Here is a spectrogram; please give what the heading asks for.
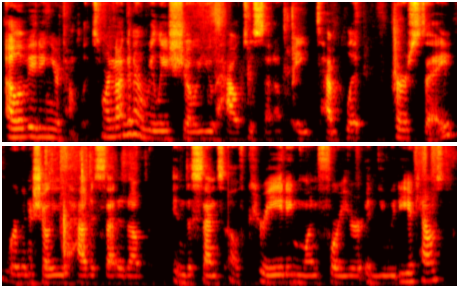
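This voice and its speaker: A woman's voice: fairly low pitch, sharp tone, low-quality recording. A middle-aged woman from Egypt, an interior designer presenting a conference session in a conversational way with frequent fillers.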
